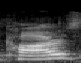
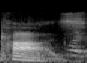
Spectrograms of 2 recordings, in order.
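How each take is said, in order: First: It is said in a standard American accent. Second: It is said in a New England accent. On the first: "no one drives" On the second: "they drive"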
